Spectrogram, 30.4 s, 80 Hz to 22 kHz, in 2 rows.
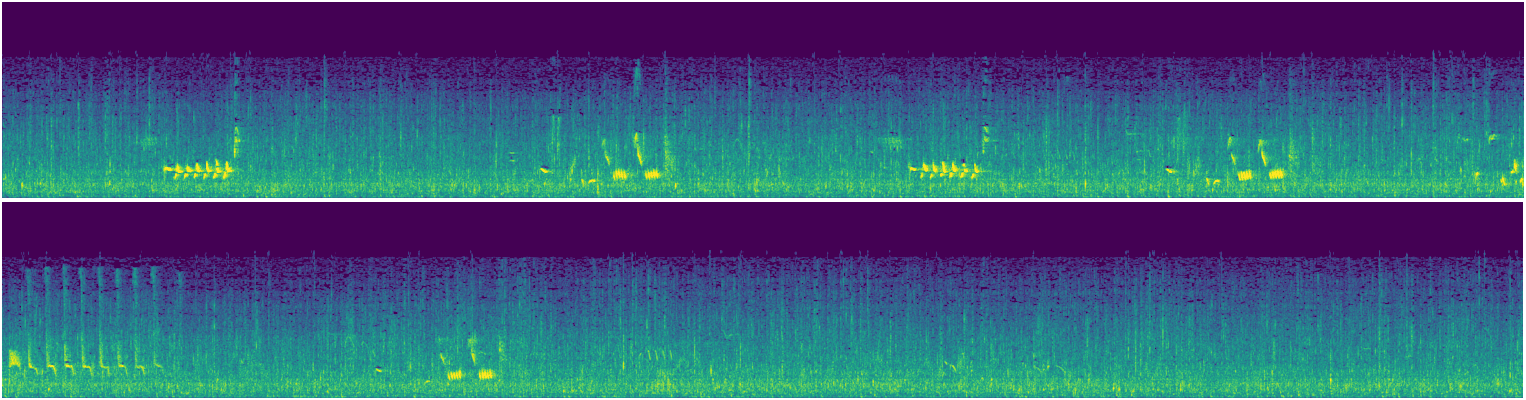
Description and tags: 20070504.Sierra.stream.02
A stream in Sierra Morena (S Spain), bird calls (Nightingale) in background
field-recording, nature, stream, water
